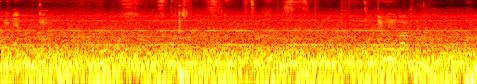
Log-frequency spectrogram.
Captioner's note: slurping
